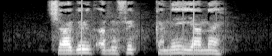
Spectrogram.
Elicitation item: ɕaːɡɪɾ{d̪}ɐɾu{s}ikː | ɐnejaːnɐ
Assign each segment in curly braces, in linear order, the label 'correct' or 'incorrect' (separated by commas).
correct, incorrect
